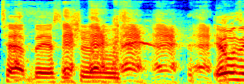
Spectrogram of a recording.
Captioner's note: laughing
